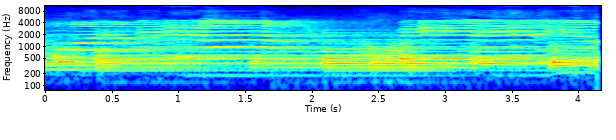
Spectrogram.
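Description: A young female singer sings a slow song through a microphone and PA, holding long notes over backing music.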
